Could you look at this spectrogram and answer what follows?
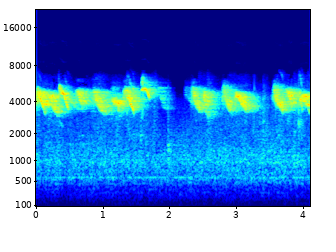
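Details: White-eye (puteh) recorded 13 February 2020, said to be regaining its energy: high, thin chattering warbles in long bursts, with one brief pause near two seconds and another before three and a half seconds.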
